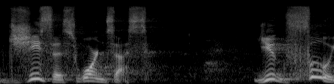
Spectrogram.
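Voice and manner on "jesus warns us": usual speaking voice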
